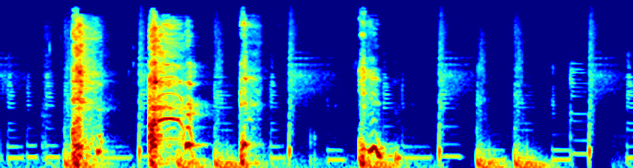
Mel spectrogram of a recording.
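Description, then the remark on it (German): A fit of harsh, repeated coughing, about eight or nine sharp bursts in an uneven rhythm, some strained and raspy, with gasping breaths between them, as someone chokes on a drink sipped through a straw. “Ich konnte nicht verhindern, dass ich mich verschluckte und knallrot wurde.”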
